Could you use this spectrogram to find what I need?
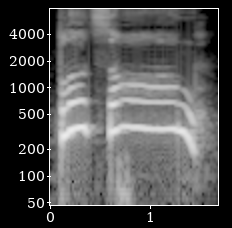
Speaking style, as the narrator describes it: howled together

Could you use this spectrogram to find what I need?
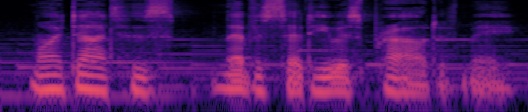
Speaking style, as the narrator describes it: Quietly, she said

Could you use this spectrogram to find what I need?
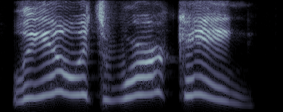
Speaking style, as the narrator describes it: Remy yelled from a corner of the roof

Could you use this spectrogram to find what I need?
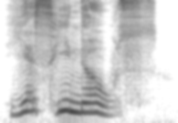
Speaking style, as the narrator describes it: Crowley growled in a whisper

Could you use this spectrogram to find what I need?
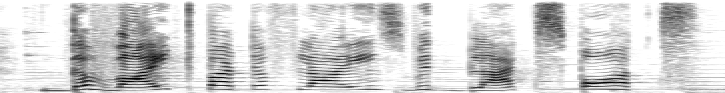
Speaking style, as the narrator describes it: said the caterpillar fiercely

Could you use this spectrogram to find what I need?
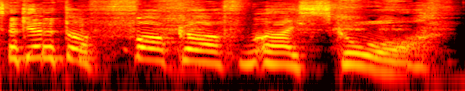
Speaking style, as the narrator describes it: yells

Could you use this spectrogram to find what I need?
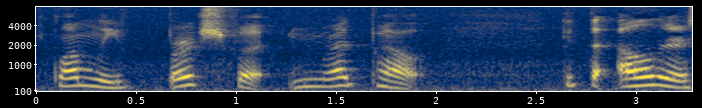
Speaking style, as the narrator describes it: Small Blossom said more urgently

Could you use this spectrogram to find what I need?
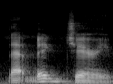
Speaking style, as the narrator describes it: Pa laughed, rang out

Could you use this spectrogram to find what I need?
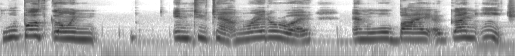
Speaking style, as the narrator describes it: he shouted

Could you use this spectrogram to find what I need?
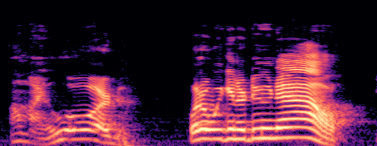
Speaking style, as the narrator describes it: he cried to Elisha

